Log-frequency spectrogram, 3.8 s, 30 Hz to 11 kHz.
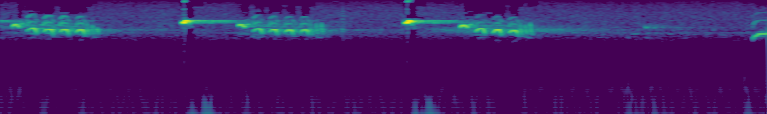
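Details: Common starling at Wittlich, 2017: a clean, repeated motif of a bright, sustained high whistle followed by a quick burst of pulsed, chattering notes, given three times about once a second, with no background noise.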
